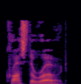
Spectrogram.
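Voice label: "cross the road" spoken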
